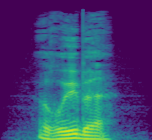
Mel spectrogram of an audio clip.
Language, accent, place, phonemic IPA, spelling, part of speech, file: German, Germany, Berlin, /ˈʁyːbə/, Rübe, noun, De-Rübe.ogg
- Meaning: a cover term for a variety of root vegetables including: 1. beetroot 2. turnip 3. rutabaga 4. carrot 5. radish 6. parsnip 7. root parsley 8. celeriac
